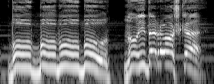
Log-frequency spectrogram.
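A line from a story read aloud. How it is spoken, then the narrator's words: Shouting. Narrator (Russian): Кто-то закричал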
